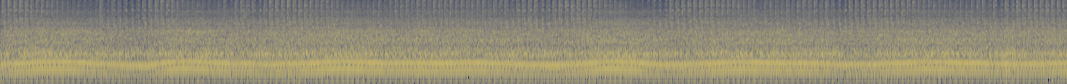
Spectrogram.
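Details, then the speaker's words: Discarded Bolens lawn mower with Briggs engine, after starting fluid sprayed into carburetor throat: fires and holds a buzzing run with gently wavering pitch; runs only on starting fluid, suspected fuel supply problem, carburetor bowl then cleaned. "And we'll start it up, see if it'll start and run even for just a few seconds on the starting fluid."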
